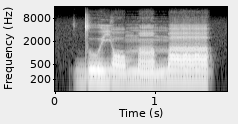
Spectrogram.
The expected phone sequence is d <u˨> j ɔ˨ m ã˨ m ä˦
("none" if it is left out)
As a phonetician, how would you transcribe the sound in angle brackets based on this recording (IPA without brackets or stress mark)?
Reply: u˨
